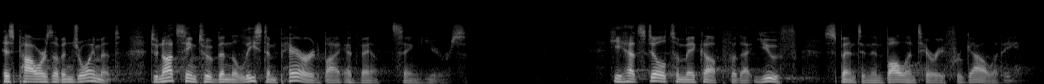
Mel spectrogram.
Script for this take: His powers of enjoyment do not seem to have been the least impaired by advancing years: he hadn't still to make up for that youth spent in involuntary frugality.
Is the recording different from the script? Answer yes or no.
yes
